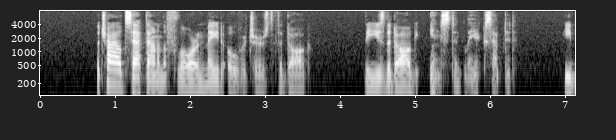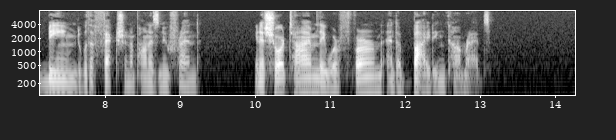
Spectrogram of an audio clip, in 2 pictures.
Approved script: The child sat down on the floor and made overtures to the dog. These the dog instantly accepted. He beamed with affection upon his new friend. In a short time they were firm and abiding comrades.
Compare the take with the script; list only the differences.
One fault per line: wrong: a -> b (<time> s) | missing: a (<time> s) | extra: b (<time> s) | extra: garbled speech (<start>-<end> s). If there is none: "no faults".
no faults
